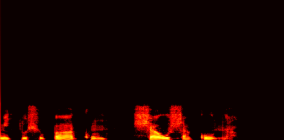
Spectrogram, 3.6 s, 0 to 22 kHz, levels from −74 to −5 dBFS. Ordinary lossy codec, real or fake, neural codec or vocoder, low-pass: Opus, 24 kbps; fake; vocoder, 24 kHz, 100 mel bands, Vocos; 5.4 kHz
